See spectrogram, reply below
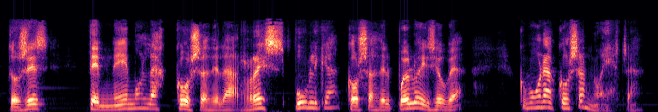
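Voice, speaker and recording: Paraguayan priest preaching with a gravelly voice. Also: male voice, on the high side, moderate pace, no echo. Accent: Paraguayan Spanish. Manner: lively preaching with sudden loud and soft swings. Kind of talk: sermon mixing Guarani and Spanish.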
